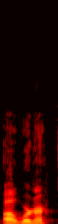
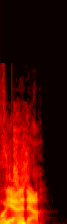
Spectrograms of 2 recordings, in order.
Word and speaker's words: Werner: Richard Werner, for American accent. He's from Germany. – Say his name again. – Which accent do you want? – Try to say it in German. – Richard Werner.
